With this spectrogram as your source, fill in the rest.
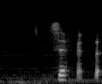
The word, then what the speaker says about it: Zephyr: Zephyr. I'm pronouncing that right, am I? Yes, you are. Yeah, you're Okay. pronouncing it correctly in your funny accent.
